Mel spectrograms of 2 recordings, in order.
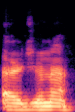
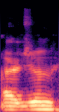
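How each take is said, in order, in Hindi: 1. नाम के अंत में 'a' स्वर है। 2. नाम 'n' की ध्वनि पर खत्म होता है। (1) "जैसे यहाँ पे हमने पढ़ा ना अर्जुना" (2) "एक्चुअल नाम अर्जुन है"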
